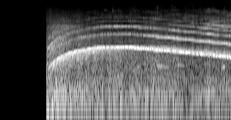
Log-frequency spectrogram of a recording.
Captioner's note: police siren blares loudly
